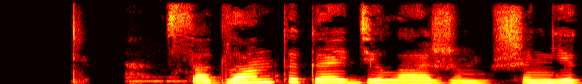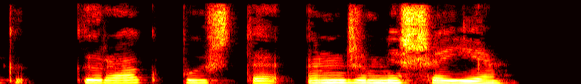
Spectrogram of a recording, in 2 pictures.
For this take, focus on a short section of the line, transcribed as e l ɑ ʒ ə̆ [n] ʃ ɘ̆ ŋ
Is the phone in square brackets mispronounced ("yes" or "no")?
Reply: yes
